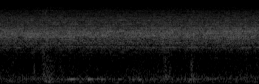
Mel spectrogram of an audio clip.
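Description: A steady, even high-pitched hiss with nothing else underneath, unchanging throughout; it sounds like noise from the earbud microphone itself. Cause suspected, not confirmed.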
